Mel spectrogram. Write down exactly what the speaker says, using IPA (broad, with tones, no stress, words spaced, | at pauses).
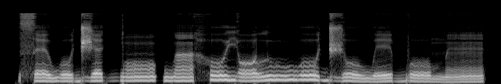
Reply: sɛ˨wo˨d͡ʒɛ˧ ɡ͡bɔ̃˦ | wã˧ho˦jɔ˧ lu˦wo˦ d͡ʒo˦˨we˨˦ bo˦˨mɛ̃˨˦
